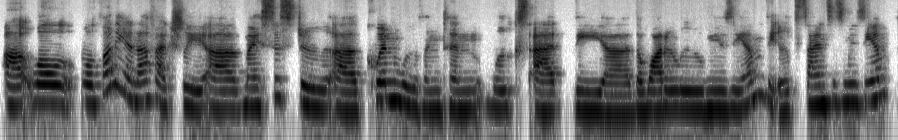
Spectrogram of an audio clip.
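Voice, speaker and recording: A young PhD student from Ontario, Canada, is interviewed casually over a video call. Her mid-range voice is unhurried with hardly any pauses, and she answers in a friendly, thoughtful way, using many fillers.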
